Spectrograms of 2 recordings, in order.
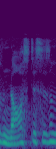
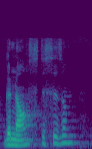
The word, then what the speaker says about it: Gnosticism: Have you heard of Gnosticism before? It starts with a silent G, Gnosticism.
